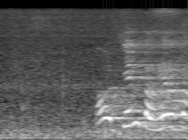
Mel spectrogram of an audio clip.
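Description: A woman speaks loudly in a large echoing hall.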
